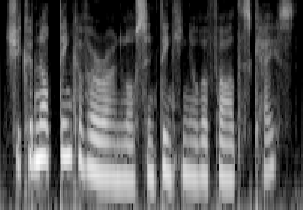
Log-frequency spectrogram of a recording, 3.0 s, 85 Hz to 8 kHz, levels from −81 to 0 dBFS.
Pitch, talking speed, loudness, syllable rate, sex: 205 Hz, 275 wpm, -18 LUFS, 5.6 syllables/s, female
